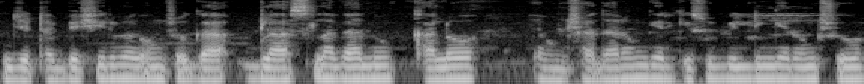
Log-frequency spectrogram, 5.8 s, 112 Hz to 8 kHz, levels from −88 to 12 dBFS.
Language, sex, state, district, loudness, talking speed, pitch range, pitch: Bengali, male, Assam, Hailakandi, -17 LUFS, 135 wpm, 130-140 Hz, 135 Hz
